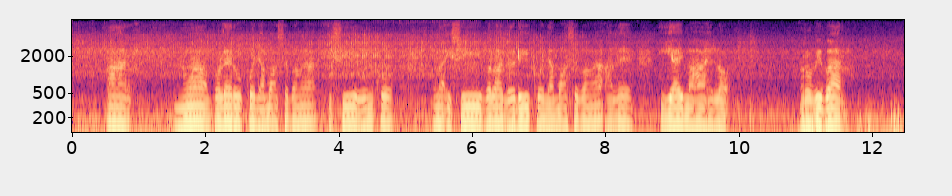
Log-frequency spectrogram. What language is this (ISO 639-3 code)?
sat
